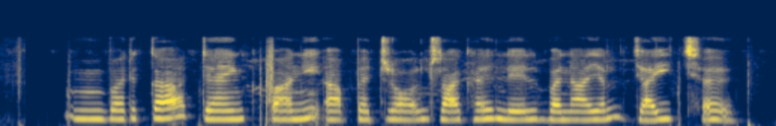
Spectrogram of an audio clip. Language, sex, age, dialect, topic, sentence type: Maithili, female, 25-30, Bajjika, agriculture, statement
